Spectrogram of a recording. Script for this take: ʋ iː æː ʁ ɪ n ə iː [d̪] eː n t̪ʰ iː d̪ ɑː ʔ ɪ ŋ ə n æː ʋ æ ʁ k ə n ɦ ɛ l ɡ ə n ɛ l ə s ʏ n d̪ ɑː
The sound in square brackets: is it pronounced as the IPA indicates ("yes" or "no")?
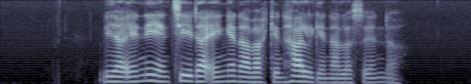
no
